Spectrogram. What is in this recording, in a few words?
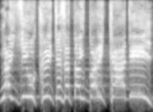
order cover barricade, ru; localized english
